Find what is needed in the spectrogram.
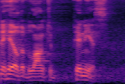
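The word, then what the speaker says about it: Phinehas: hill that belonged to pineas pineos is how that's actually pronounced his son which was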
